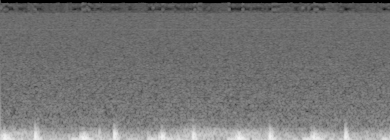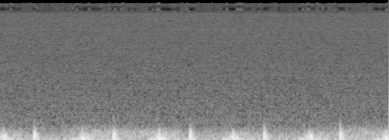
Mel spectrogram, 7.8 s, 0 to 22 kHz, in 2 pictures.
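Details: Female heartbeat: a steady low thumping at about 78 beats a minute, with a constant low hum behind it.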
